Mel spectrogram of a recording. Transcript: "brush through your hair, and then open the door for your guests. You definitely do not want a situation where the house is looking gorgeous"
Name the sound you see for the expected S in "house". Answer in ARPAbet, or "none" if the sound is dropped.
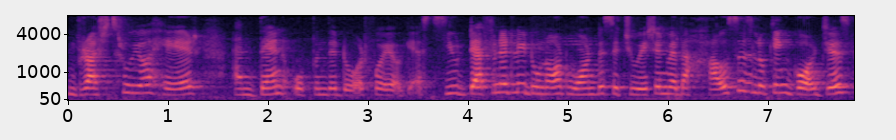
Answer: S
